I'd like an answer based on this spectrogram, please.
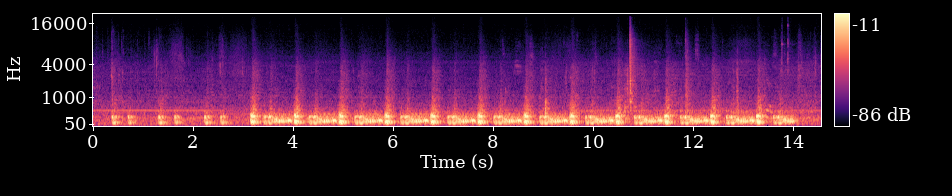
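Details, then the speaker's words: Mitral stenosis: three normal beats, then a low-pitched rumbling diastolic murmur between beats, heard with the stethoscope bell applied lightly at the cardiac apex with the patient in the left lateral position. "The diastolic murmur is low pitch and rumbling in character."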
